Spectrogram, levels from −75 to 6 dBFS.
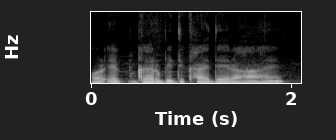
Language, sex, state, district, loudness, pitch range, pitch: Hindi, male, Arunachal Pradesh, Papum Pare, -18 LUFS, 110-120 Hz, 115 Hz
